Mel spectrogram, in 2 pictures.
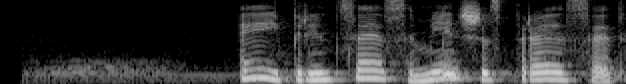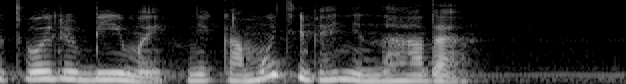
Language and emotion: Russian, positive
